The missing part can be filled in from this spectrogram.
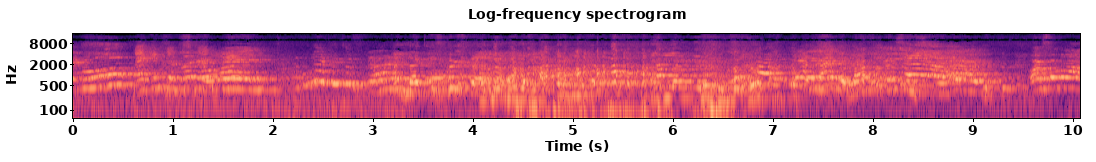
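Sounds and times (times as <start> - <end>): group of people laughing: 3.2 - 9.6.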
